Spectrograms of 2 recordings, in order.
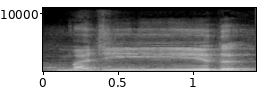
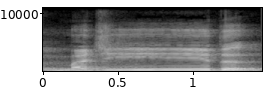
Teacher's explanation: اگر یہاں پر ہم ٹھہر جاتے ہیں تو پھر وہ ایک قلقلہ ہوگا دال کا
